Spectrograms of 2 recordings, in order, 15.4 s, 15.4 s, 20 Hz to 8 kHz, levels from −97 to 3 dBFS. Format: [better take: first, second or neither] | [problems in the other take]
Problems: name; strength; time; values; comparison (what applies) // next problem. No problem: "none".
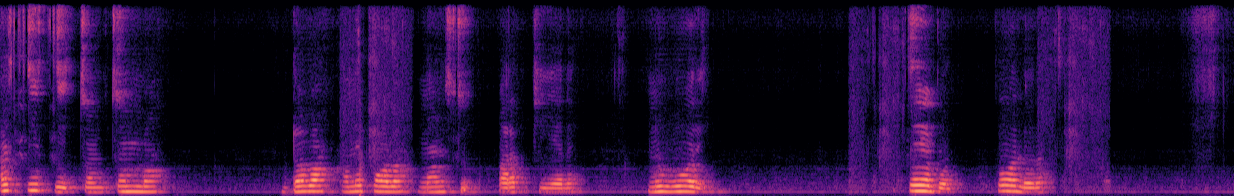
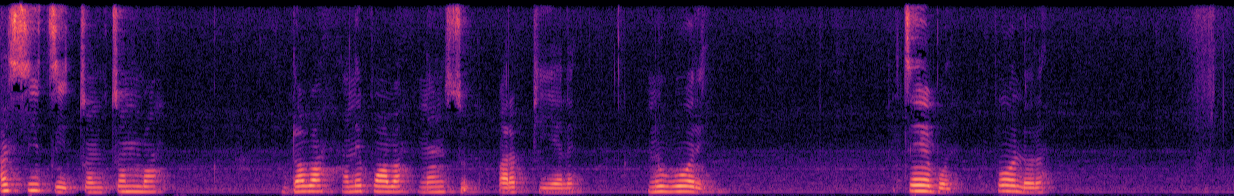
second | noise reduction (neural separator model SepFormer DNS4)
